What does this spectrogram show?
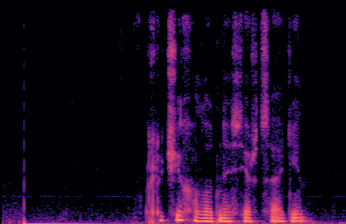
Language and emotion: Russian, sad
